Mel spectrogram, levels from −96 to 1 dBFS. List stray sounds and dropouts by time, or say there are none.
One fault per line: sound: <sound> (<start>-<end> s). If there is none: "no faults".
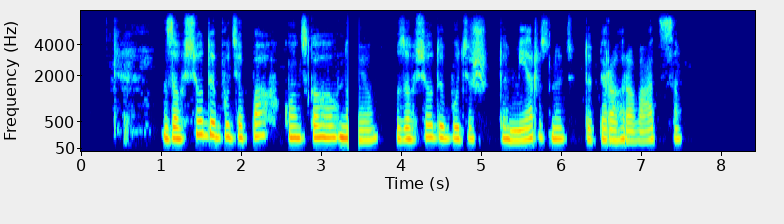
sound: dropout (3.3-3.5 s)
